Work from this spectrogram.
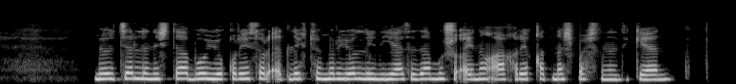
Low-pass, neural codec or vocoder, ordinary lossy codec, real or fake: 7.2 kHz; vocoder, 44.1 kHz, 128 mel bands every 512 samples, BigVGAN v2; MP3, 48 kbps; fake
